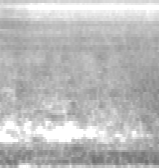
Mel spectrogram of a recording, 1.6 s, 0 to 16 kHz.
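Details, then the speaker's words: Manual sphygmomanometer and stethoscope blood pressure demonstration, with the cuff pumped to about 200 and then slowly loosened: a steady, even hiss of air as the cuff deflates. Readings were about 120–125 over 65. "এরপর এই জিনিসটা আস্তে আস্তে একটু loose করে দিবেন।"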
